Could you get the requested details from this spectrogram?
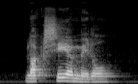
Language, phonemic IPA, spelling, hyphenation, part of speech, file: Dutch, /lɑkˈsermɪdəl/, laxeermiddel, lax‧eer‧mid‧del, noun, Nl-laxeermiddel.ogg
- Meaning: laxative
